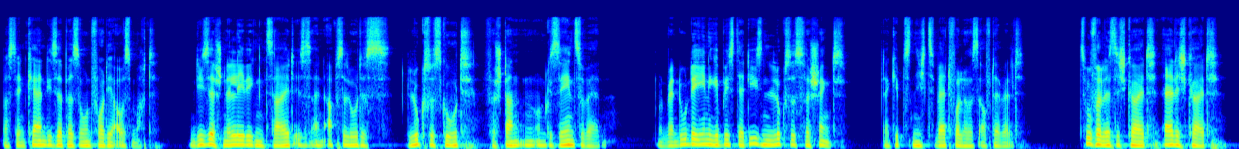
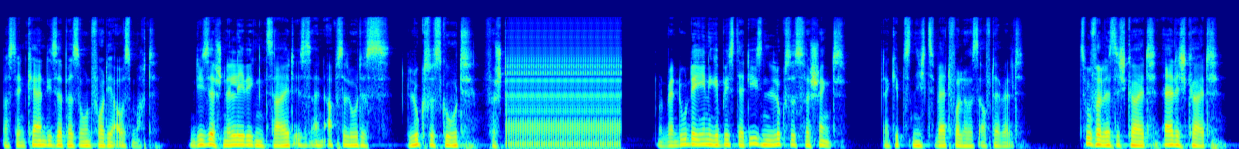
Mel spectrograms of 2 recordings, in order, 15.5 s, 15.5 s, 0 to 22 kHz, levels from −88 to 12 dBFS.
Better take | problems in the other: first | audio freezing; at 6.5 s for 1.5 s

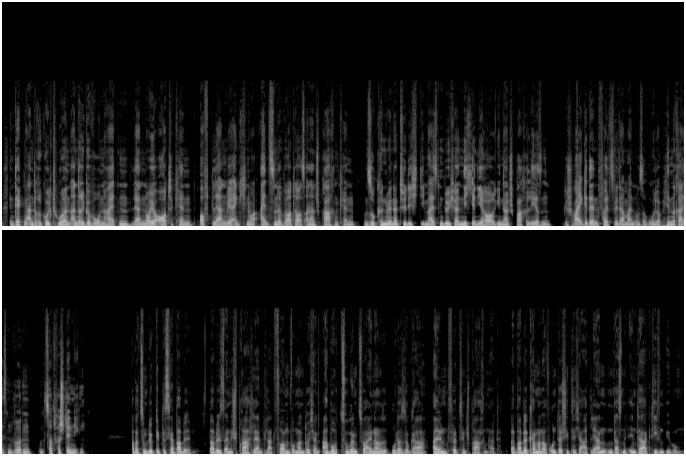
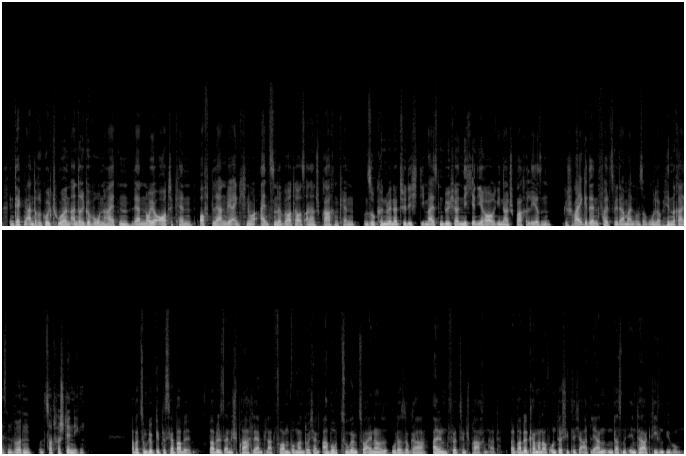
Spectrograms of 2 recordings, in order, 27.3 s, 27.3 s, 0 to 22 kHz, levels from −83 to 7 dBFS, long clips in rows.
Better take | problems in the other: first | muffled; slightly; fading above 2.5 kHz

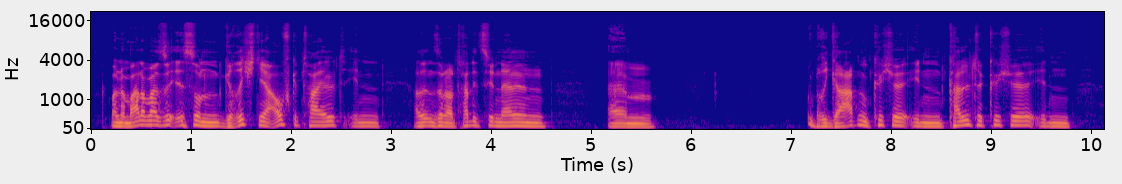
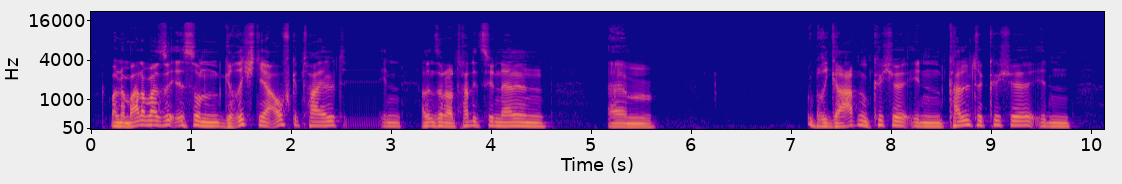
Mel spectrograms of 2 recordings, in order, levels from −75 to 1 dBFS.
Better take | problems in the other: first | audio freezing; at 2.5 s

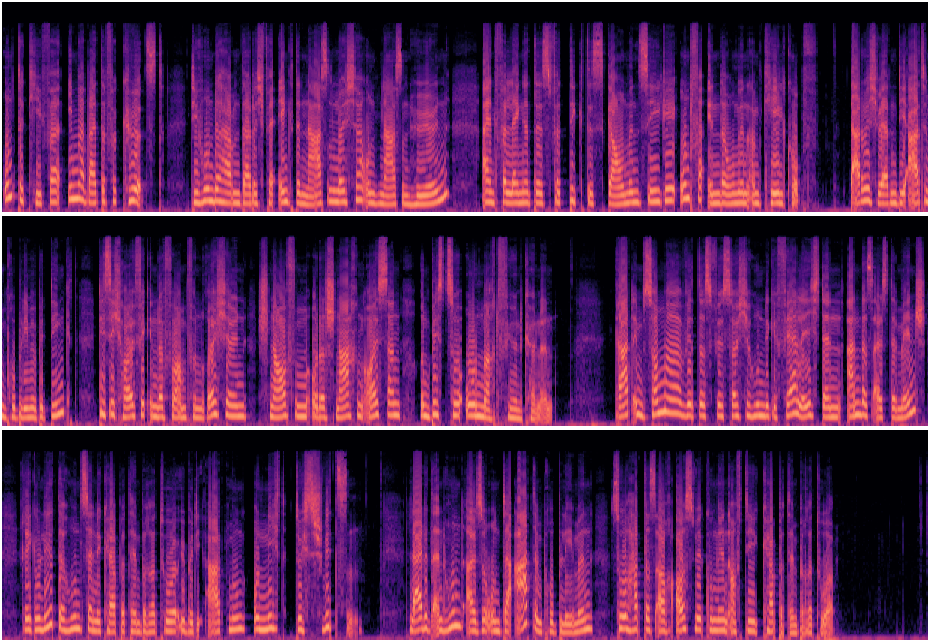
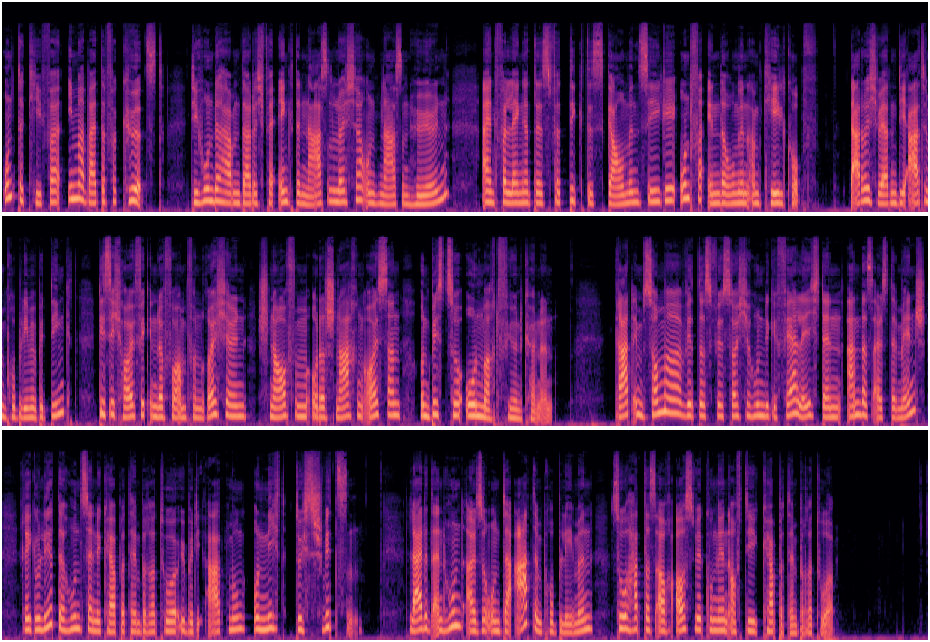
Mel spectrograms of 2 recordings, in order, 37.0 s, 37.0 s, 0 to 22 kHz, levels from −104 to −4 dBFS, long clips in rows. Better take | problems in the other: second | distortion; slight; 10 dB below the speech

